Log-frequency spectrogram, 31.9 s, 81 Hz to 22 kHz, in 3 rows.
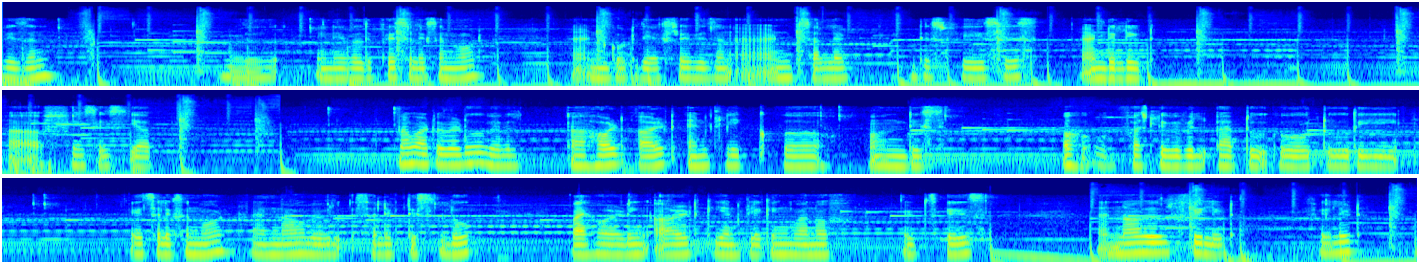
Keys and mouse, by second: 0.0 click, 0.8-2.6 drag, 3.2-5.7 drag, 8.5 x, 13.3 middle click, 17.0 alt+click, 17.9 alt+click, 21.8 click, 24.7 alt+click, 25.9 middle click, 28.4 middle click, 30.8 f.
